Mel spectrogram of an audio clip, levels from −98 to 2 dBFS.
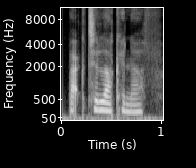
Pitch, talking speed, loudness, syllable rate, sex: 190 Hz, 175 wpm, -20 LUFS, 5.6 syllables/s, female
